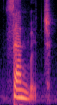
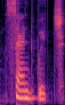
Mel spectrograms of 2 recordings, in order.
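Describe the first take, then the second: First: The D sound is silent in the word. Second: The D sound is pronounced in the word. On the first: The speaker calls it right. "letter D is silent" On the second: The speaker calls it wrong. "It's not sandwich"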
